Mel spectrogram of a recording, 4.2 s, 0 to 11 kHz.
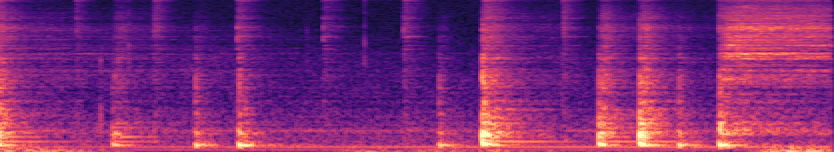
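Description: Recorded drum kit played back faintly through its two overhead microphone tracks, cymbals and drums hitting in a steady beat. The overheads have been pulled down 3 dB and no longer clip.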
